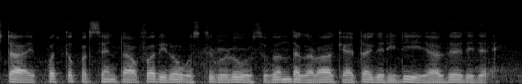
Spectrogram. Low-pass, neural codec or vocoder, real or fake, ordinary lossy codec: none; codec, 16 kHz, 2 kbps, FunCodec, trained on Chinese and English, 25 frames a second; fake; none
